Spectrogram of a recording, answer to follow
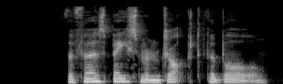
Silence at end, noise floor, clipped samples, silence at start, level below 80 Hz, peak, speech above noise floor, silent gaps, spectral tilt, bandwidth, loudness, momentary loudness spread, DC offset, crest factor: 0.15 s; -88 dBFS; under 0.1%; 0.65 s; -50 dBFS; -2 dBFS; 70 dB; none; -5.5 dB/octave; 16.5 kHz; -18 LUFS; 8 LU; under 0.1%; 16 dB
